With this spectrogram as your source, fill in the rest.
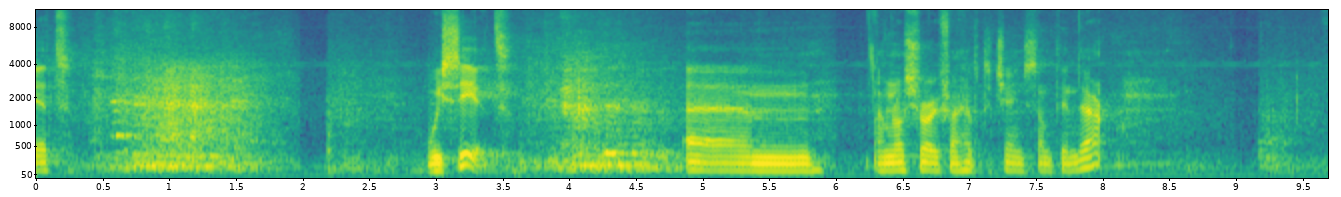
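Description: A man speaks calmly into a microphone over loudspeakers in a large echoing hall.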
